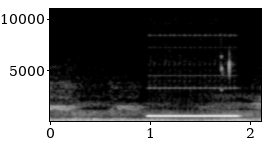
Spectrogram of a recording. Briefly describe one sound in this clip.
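A steady electronic beep sounds briefly.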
